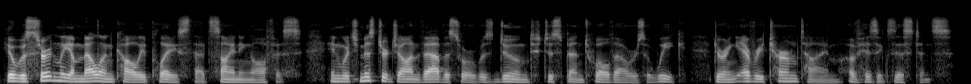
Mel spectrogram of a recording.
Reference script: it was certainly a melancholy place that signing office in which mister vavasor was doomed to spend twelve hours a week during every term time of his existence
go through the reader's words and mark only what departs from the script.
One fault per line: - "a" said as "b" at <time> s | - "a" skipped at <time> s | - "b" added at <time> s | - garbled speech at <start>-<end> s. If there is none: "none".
- "john" added at 3.9 s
